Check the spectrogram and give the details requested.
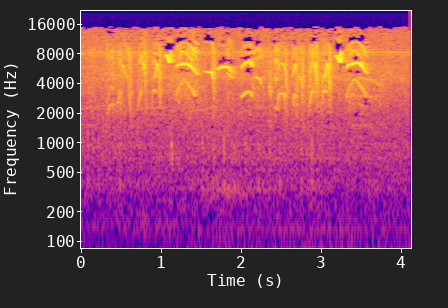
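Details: Golden-chevroned tanager singing free in the wild: a rapid run of thin, high, squeaky notes with sharp upward and downward slurs in quick bursts over faint background hiss.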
